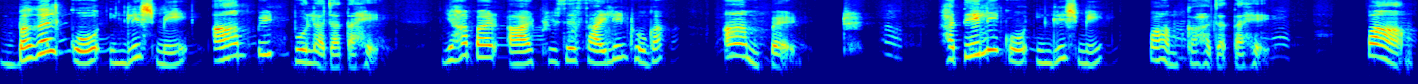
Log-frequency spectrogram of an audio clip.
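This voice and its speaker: A woman's voice: fairly high pitch, lively intonation, slow pace, mellow, far from the mic. A woman with an Urdu accent teaching body-part words, repeating each one with careful pronunciation. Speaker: vocabulary teacher. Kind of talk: slow vocabulary lesson.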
